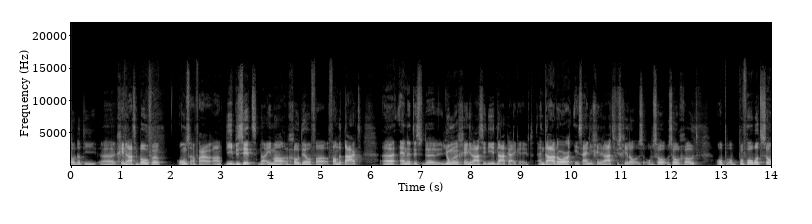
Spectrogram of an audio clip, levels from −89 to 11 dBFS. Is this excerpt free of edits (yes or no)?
no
